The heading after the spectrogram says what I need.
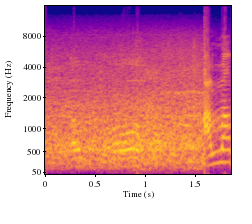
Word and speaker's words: আল্লাহ: বলে না আল্লাহ আল্লাহ পাকের উচ্চারণটা হচ্ছে আল্লাহ পাকের নামের উচ্চারণ হচ্ছে আল্লাহ আল্লাহ মুখটা একটু গোল হয়ে যাবে বলেন আল্লাহ আল্লাহ সুবহানাল্লাহ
